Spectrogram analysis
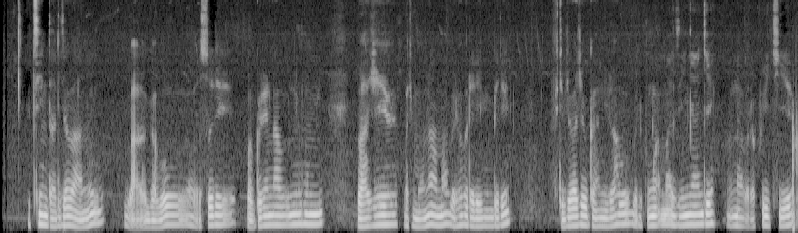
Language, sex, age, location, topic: Kinyarwanda, female, 18-24, Kigali, government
